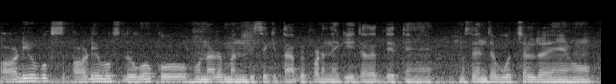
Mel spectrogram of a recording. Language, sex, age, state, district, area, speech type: Urdu, male, 18-30, Uttar Pradesh, Siddharthnagar, rural, spontaneous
